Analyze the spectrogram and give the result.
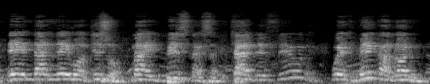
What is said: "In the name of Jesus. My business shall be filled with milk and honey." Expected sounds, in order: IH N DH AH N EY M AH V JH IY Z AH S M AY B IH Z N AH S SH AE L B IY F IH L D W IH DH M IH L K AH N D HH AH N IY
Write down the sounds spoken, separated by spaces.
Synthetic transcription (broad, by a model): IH N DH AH N EY M AH V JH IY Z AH M AY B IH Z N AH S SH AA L B IY F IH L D W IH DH M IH K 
